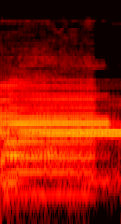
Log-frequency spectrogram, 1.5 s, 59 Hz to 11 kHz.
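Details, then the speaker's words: Electric compressor nebulizer switched on after adding about 15 drops of medicine and fitting the mask, steady buzzing hum while turning liquid into inhaled mist for a seated patient, e.g. with asthma; nebulizer compressor running. "इसके बाद आपने इसे बिजली के साथ connect करके इस button को इस कंप्रेसर के बटन को ऑन करना है ठीक है"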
